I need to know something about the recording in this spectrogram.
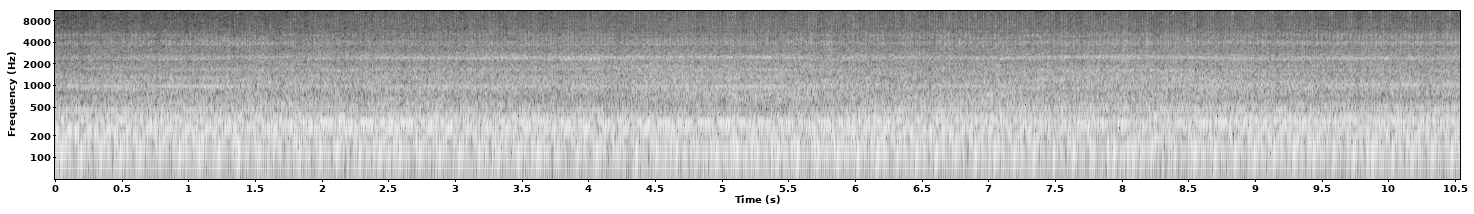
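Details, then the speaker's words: Supercharged 2013 Mustang GT V8 at idle, with coils pulled one at a time to find the dead cylinder: lumpy, uneven beat that stumbles every few pulses; misfire at idle, yet the scanner logged no misfire counts on cylinders one through eight. "yeah there it is that's fine that's misfiring"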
